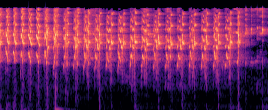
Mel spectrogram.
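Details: Lovebird fighter in the long ngekek style, sung to provoke rival males: a fast, dense chattering trill of high buzzy notes repeated about three times a second, running unbroken for four seconds.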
